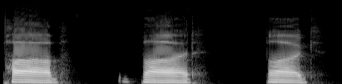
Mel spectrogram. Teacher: You replace the final stop with its unaspirated equivalent. So to make that crystal clear, P turns into B, T turns into D, and K turns into G. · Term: low flat tone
